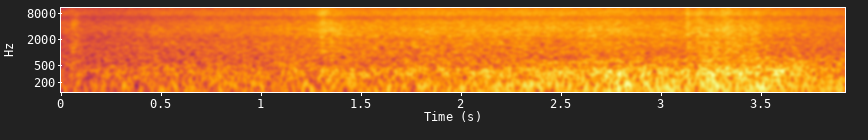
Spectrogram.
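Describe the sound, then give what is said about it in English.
Steady Atlantic Ocean surf at Westerly, Rhode Island, rushing and washing in a broad, continuous roar, swelling slightly louder partway through, with a windy hiss over the top and no voices. “And then there's this, the big old Atlantic Ocean.”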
